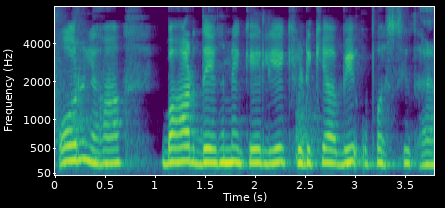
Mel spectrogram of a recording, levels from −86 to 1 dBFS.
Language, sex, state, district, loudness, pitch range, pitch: Hindi, female, Uttar Pradesh, Saharanpur, -15 LUFS, 230-245 Hz, 240 Hz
